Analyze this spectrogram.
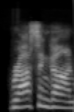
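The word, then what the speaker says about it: Rasengan: pronounce my own move rosenon with a sharp raw sound no mispronunciation here no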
